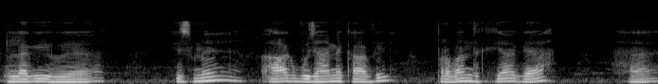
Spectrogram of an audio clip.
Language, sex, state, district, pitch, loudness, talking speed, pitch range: Hindi, male, Bihar, Muzaffarpur, 135 Hz, -21 LUFS, 110 wpm, 125-150 Hz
